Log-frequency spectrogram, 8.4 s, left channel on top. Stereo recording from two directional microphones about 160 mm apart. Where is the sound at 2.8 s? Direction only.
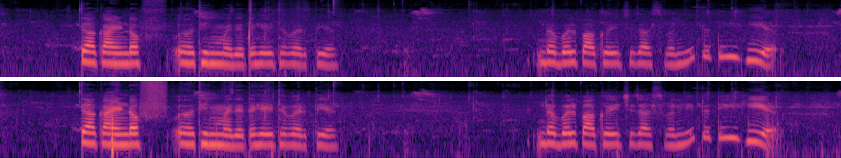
15° right (ahead or behind).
